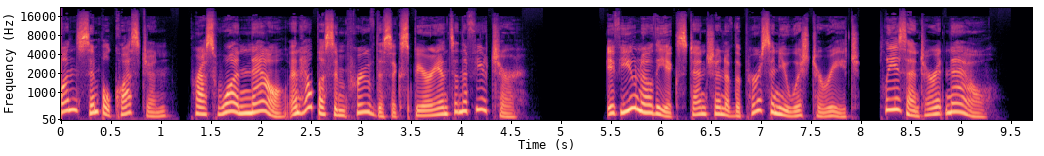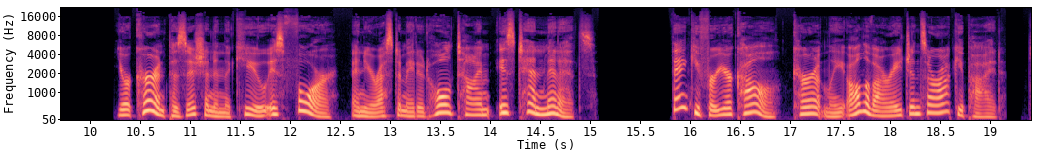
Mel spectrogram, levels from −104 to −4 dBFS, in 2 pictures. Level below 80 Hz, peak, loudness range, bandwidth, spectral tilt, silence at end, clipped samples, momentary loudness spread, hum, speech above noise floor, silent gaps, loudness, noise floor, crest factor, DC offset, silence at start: -62 dBFS; -4 dBFS; 3 LU; 18.5 kHz; -4.5 dB/octave; 0.35 s; under 0.1%; 10 LU; none; over 71 dB; 1.18-1.24 s, 4.82-5.38 s, 7.98-8.18 s, 9.49-10.23 s, 15.08-15.78 s; -20 LUFS; under -90 dBFS; 16 dB; under 0.1%; 0 s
